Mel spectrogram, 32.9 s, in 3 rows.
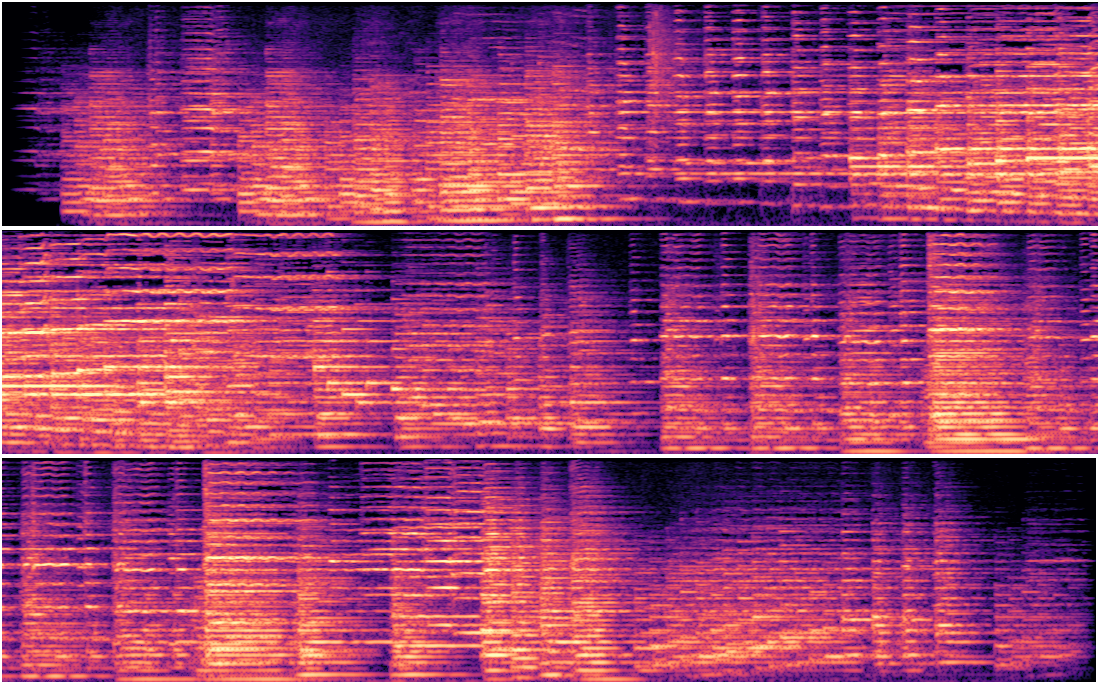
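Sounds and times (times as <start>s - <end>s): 
string chamber quintet: 0.2s - 32.8s.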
